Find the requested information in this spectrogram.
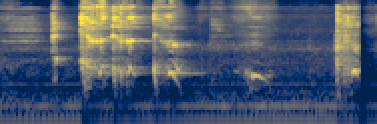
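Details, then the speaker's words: Child giving several short, forceful coughs in a row, with faint room noise; cough. "Sedih kalau lihat anak batuk kayak gitu."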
